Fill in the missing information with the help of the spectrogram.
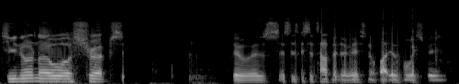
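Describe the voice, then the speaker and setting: A man's voice: medium pitch, a little fast, vocal fry. A man bantering casually as a co-commentator on a race broadcast.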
